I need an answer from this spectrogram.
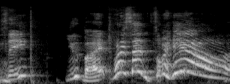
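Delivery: squeaky, high-pitched cartoon mouse voice. Playing a twenties newspaper seller calling out sales: Mickey Mouse voice. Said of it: "Why did your voice turn into Mickey Mouse?".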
